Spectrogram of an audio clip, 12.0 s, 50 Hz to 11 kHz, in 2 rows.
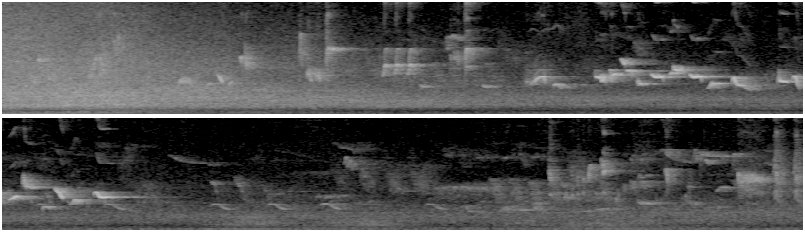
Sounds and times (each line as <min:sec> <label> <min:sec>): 0:00.0 cars passing by 0:04.2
